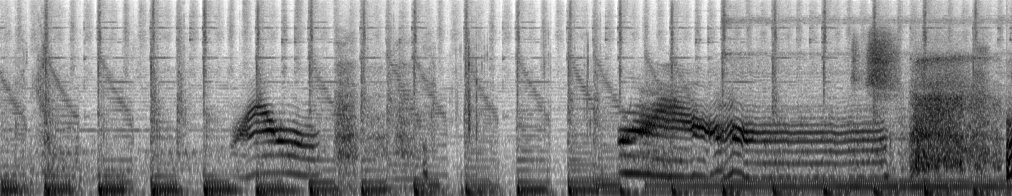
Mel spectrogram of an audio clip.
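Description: A voice imitates a cat, giving a series of meows and drawn-out yowls, starting with short choppy bursts and swelling into longer, louder wailing calls toward the end.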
